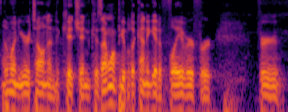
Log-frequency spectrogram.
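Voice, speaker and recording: A man with a fairly low voice hosts a relaxed podcast chat. He laughs easily and keeps the talk moving with short follow-up questions. His delivery stays easygoing and conversational. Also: racing. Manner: laid-back, laughs often, asks follow-up questions. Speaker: podcast host.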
